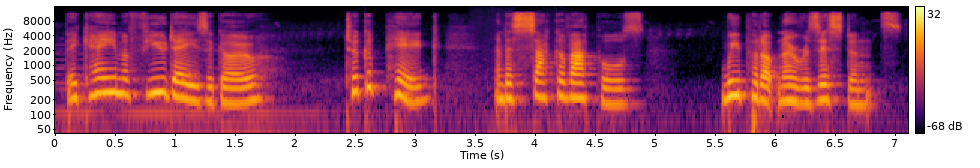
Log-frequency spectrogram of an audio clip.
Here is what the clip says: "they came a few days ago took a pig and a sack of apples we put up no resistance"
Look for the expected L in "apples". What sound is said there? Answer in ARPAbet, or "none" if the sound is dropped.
L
